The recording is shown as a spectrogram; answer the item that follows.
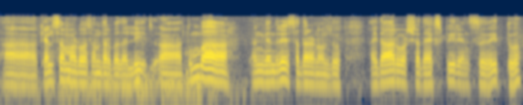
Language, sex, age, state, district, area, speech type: Kannada, male, 30-45, Karnataka, Udupi, rural, spontaneous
